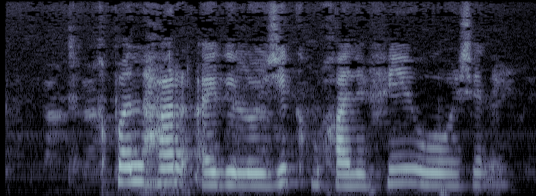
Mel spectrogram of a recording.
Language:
Pashto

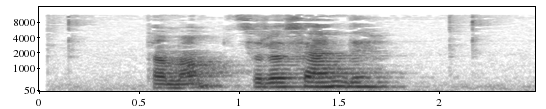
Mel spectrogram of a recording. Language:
Turkish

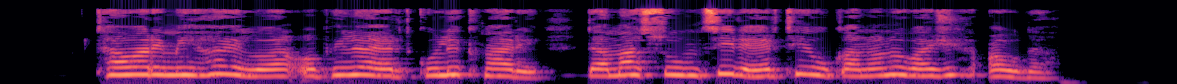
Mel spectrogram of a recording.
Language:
Georgian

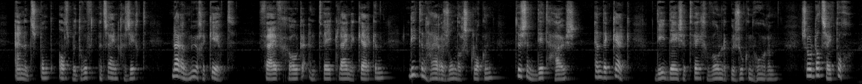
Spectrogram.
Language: Dutch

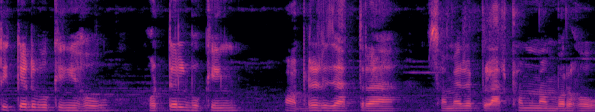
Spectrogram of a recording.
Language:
Odia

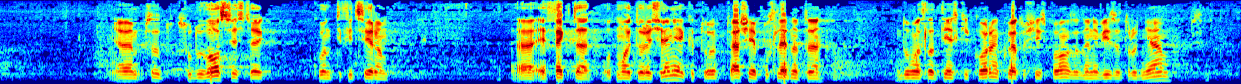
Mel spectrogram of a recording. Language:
Bulgarian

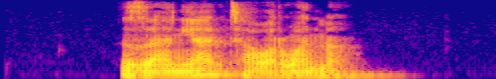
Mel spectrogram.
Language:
Central Kurdish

